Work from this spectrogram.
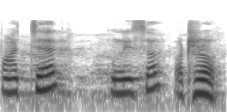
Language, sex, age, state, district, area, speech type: Odia, female, 45-60, Odisha, Balangir, urban, spontaneous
